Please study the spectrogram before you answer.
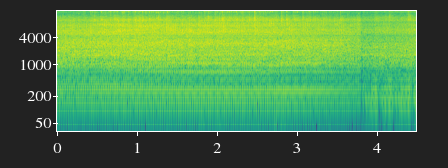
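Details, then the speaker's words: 1980 Ski-Doo Citation SS two-stroke twin after points, coils and carbs repaired, before tuning: sharp, even buzz firing on both cylinders with steady beat; engine runs cleanly. "Yeah, so that runs. Now a matter of getting it tuned up properly and everything like that, but that's quite satisfying."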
